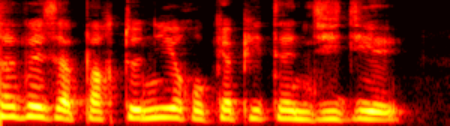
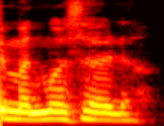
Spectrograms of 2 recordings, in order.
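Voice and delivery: ordinary delivery, nothing marked

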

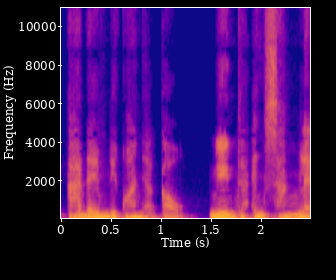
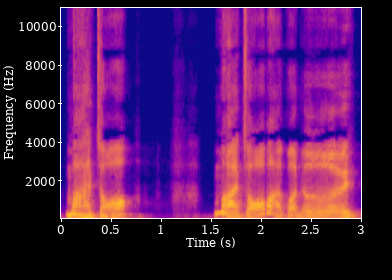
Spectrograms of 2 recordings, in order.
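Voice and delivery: very high, loud panicked screaming; terrified yelling; 12 semitones higher, 4 dB louder than usual. Acted. Fisherman flees screaming to villagers about ghost dog, very high. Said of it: "miệng ông gào".

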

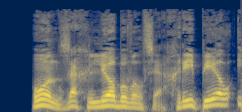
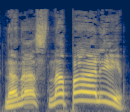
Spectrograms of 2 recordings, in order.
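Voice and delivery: high, loud alarmed yell; shouting; 13 semitones higher, 5 dB louder than usual. Acted. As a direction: cry out that they're under attack. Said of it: "закричал он".

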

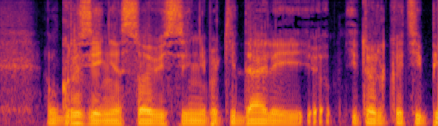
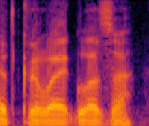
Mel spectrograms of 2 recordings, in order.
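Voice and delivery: ordinary delivery, nothing marked

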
